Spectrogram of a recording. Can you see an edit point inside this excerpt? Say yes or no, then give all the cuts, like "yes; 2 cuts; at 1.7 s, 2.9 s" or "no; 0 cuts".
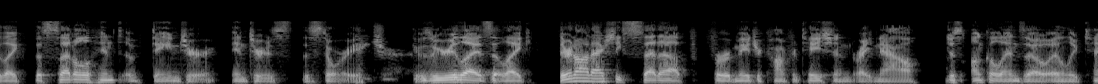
yes; 1 cut; at 9.5 s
